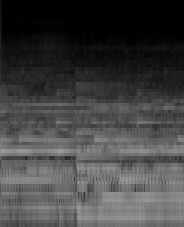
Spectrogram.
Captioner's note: none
